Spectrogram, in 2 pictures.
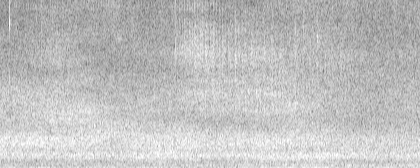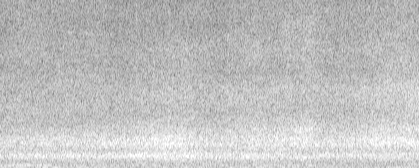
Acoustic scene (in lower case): street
